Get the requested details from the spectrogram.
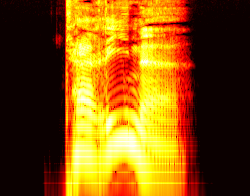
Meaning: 1. tureen 2. terrine
- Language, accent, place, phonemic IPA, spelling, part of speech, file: German, Germany, Berlin, /tɛˈʁiːnə/, Terrine, noun, De-Terrine.ogg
